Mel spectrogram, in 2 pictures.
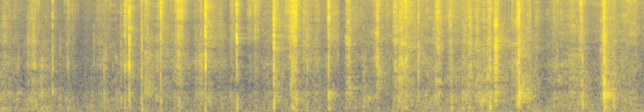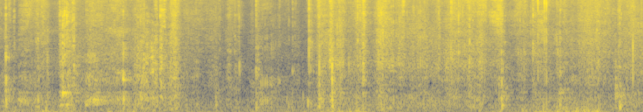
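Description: Cardboard shipping box being opened by hand: packing tape pulled and torn, cardboard flaps scraping and creaking as they are folded back, then foam packing rustling as it is pulled out. A steady run of short scrapes, crinkles and clicks.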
